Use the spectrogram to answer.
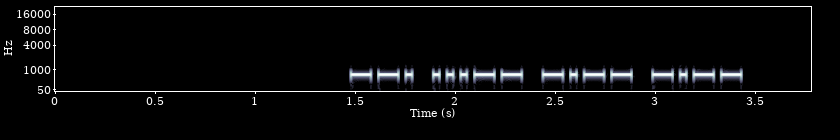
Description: Morse code, heard as a keyed tone, about 36 wpm, 700 Hz. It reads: G3YY
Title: DXCC-100 Call Signs - 4 Characters - 35wpm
